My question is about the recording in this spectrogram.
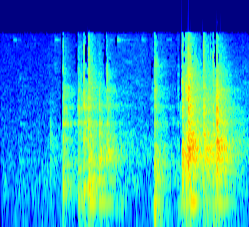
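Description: Stainless steel dog bowls clanking as a dog noses and nudges them: a short cluster of metal knocks about halfway through and another near the end.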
